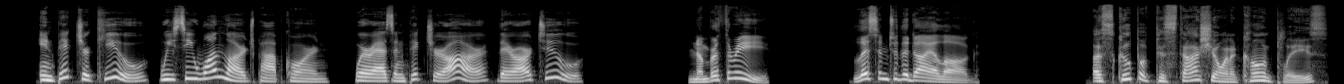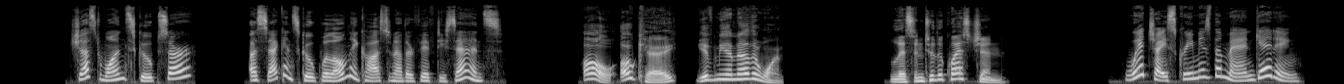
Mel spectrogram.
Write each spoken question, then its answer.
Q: Which ice cream is the man getting?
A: In picture Q, we see two scoops of pistachio in a cone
